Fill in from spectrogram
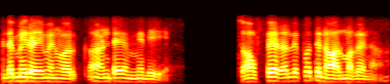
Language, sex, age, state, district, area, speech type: Telugu, male, 30-45, Telangana, Vikarabad, urban, conversation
